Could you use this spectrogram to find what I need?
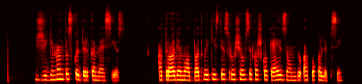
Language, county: Lithuanian, Alytus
